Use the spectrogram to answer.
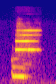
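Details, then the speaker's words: Single short electronic beep, about half a second long, from a medical device heard in the background of a video call, likened to a medical monitor. "I now I'm hearing an interesting beeping going on. Is that in your site as well?"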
